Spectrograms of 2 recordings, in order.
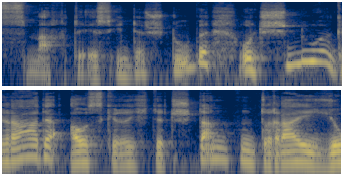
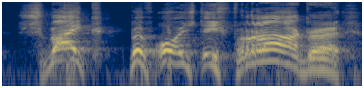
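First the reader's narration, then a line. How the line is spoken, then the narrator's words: Terrifying deep bass shout. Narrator (German): rief der Vater in erschrecklichem Bass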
